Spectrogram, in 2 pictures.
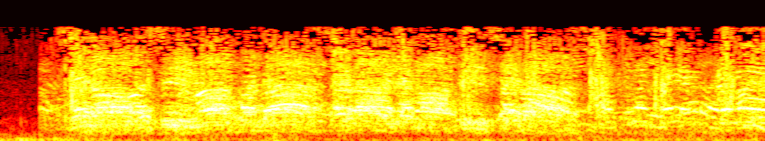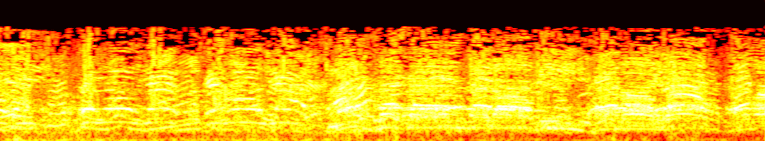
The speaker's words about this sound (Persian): این صدای تجمع کنندگان در شیراز است.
